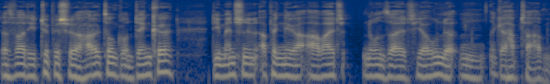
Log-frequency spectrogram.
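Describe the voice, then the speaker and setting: A man speaks at a very slow pace in a very deep, low pitch. His tone is dark and mellow, with fairly even intonation. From Germany, Ruhr area (Bochum). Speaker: retired theology professor. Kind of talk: interview. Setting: at his home.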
